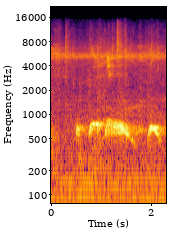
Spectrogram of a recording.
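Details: Spotted dove from a bird farm in Ba Vì, Hanoi, Vietnam, delivering one full cooing phrase: short lead-in notes, a long resonant middle coo, then a final short coo, against a constant thin high-pitched hiss.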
